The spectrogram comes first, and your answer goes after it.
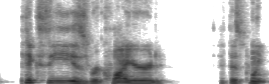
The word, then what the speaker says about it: PKCE: Um so PKCE is proof key for code exchange. Nobody pronounces it that way. Everybody says Pixie.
